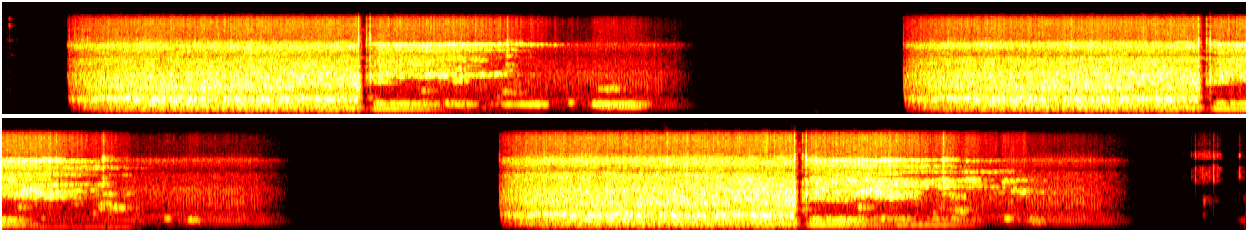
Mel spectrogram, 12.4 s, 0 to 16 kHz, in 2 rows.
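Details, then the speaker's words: Rhonchi on stethoscope auscultation of a patient: three breaths at about 14 a minute, each ending in low-pitched snoring, rumbling continuous sounds, a low-pitched variant of wheeze. "जो अभी आपने सुना यह एक रकाई के patient का ऑस्कन है जो कि लो पिच जज को रिप्रेजेंट करता है"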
